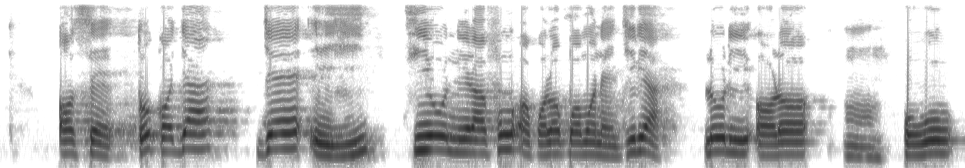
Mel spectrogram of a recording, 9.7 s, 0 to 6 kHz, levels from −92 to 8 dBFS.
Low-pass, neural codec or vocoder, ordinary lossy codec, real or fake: 5.4 kHz; none; none; real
